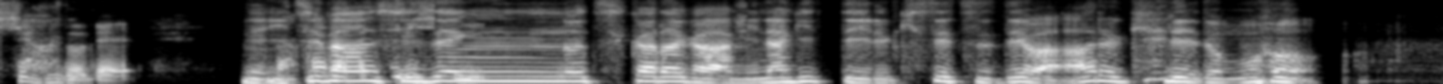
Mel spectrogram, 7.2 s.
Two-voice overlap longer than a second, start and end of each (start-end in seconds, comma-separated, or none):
1.4-2.9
